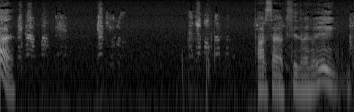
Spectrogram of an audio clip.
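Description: A young man speaks close to a phone microphone, in short bursts.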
